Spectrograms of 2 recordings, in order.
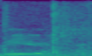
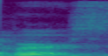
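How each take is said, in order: First: The name does not rhyme with curse. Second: The name rhymes with curse. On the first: The speaker calls it wrong. "not Bierce" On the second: The speaker calls it right. "Amanda Burse"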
